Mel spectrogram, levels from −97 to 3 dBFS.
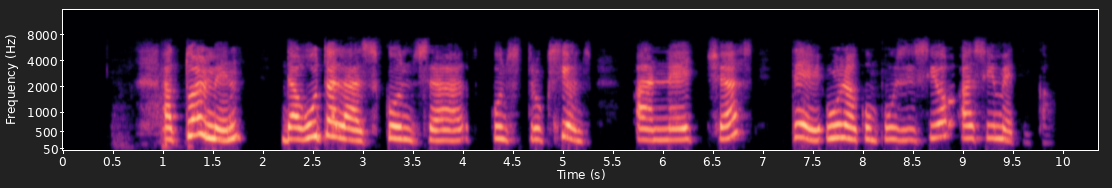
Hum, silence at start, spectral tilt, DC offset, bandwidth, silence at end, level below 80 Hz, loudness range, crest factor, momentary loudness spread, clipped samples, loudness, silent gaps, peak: none; 0.8 s; -4 dB/octave; under 0.1%; 7 kHz; 0.85 s; -64 dBFS; 5 LU; 14 dB; 11 LU; under 0.1%; -16 LUFS; 1.85-1.97 s, 2.09-2.19 s, 4.15-4.29 s, 5.60-5.71 s, 6.40-6.44 s, 7.09-7.29 s; -2 dBFS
